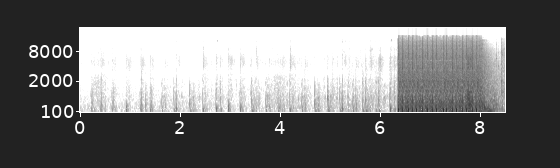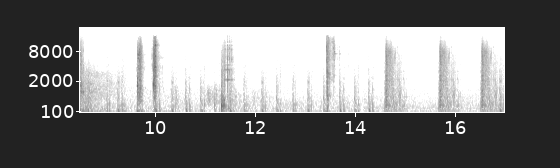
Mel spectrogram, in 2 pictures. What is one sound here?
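Footsteps patter quickly across a hard floor.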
